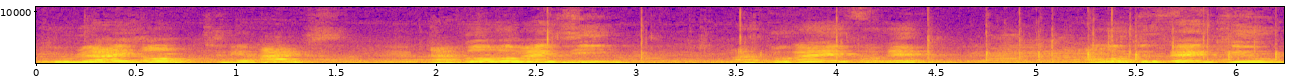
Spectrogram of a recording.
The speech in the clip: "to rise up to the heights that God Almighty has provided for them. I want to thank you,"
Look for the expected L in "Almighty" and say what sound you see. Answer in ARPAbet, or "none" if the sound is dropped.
none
